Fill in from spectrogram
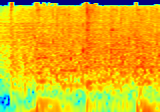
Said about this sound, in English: When you flush the toilet, the water, poop, and pee, what we call sewage, goes down a pipe and flows underground to join other pipes with even more sewage, which means more poop and pee.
